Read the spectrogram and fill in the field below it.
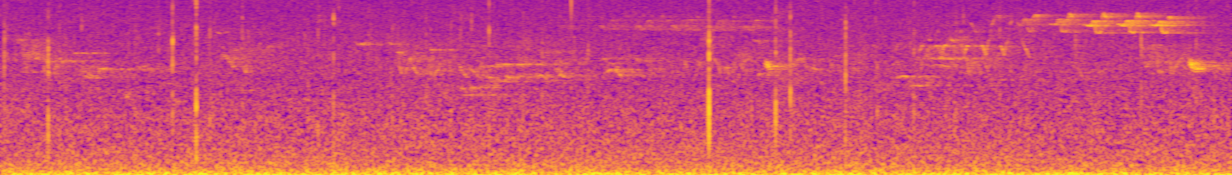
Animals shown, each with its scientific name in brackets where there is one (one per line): Wood Thrush (Hylocichla mustelina)
Chestnut-sided Warbler (Setophaga pensylvanica)
Black-and-white Warbler (Mniotilta varia)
